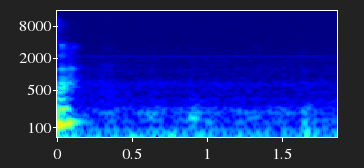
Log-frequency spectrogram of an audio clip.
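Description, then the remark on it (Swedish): A victory beer being opened on a Wednesday in a hotel in Karlstad: one short, sharp crack and burst of fizz right at the start, followed by near silence with only a faint low background murmur. “Var det en segeröl?”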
